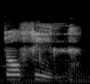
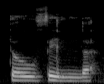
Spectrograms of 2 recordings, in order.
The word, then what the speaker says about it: Deauville: I'm going to Google how you're meant to pronounce it because it's just getting ridiculous now. French, Deauville. Deauville.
